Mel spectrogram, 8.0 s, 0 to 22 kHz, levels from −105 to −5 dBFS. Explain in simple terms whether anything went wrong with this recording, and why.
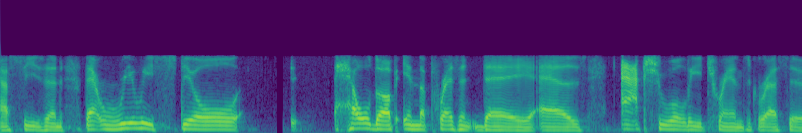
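Nothing went wrong here, and there's really nothing in this speech to point to as a fault at any moment.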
